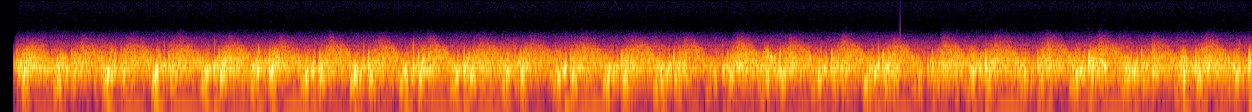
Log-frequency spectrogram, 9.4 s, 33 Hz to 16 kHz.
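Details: Fetal heartbeat on Doppler ultrasound, sonogram sound effect: rapid whooshing pulses at about 160 per minute.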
